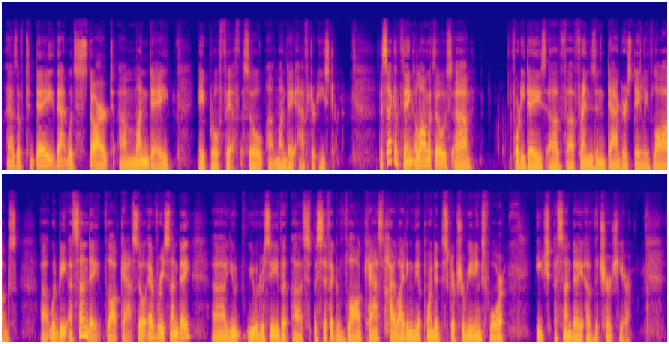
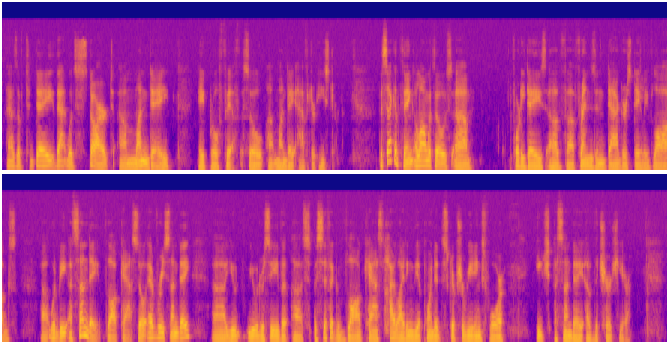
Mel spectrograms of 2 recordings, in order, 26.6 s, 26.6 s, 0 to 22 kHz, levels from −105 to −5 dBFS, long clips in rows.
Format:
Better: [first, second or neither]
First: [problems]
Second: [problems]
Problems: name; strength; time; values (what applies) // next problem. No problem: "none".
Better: first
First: none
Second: hiss; faint; throughout; 25 dB below the speech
